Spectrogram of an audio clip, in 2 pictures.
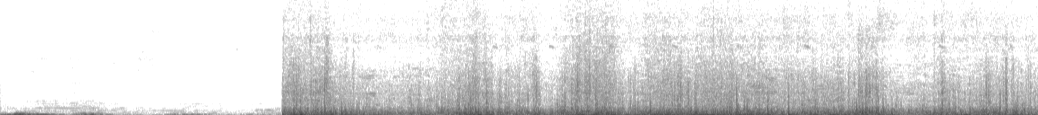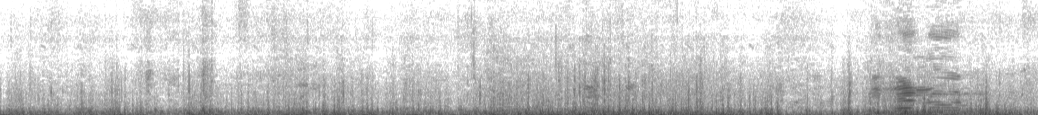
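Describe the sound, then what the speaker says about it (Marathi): Cold wind roars across the microphone on the hilltop of Jivdhan Fort during a monsoon trek, a constant buffeting rush after a brief quiet start, loud and unbroken. "गडावरती थंड थंड वारा सुटलेला आहे"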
